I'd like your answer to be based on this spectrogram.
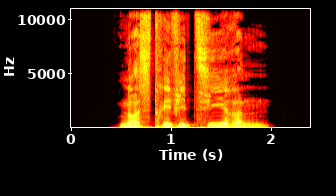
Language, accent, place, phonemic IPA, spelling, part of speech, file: German, Germany, Berlin, /nɔstʁifiˈt͡siːʁən/, nostrifizieren, verb, De-nostrifizieren.ogg
- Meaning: 1. to nostrify (to grant recognition to a degree from a foreign university) 2. to nostrify (to adopt as part of one's own culture or language)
